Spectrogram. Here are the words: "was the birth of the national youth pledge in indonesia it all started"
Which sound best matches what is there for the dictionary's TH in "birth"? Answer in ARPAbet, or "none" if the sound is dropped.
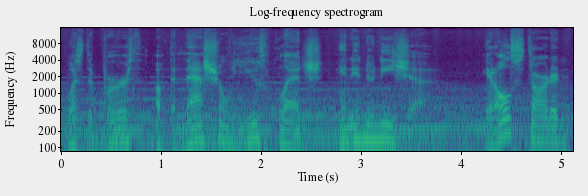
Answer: TH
